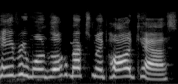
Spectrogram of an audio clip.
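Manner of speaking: very loud announcer voice. Showing how obvious the podcast intro is: saying it very loudly. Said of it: "if I say very loudly".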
